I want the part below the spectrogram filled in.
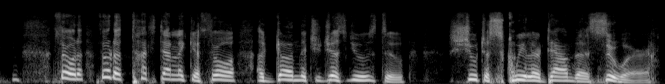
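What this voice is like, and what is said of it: Put-on Italian-American accent. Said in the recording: “We don't offend all of our Italian-American listeners like we do every single week. ... I have to do an Italian impersonation.”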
